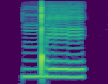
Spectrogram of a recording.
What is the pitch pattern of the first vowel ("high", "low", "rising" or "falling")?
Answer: high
